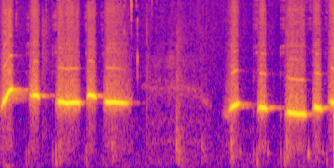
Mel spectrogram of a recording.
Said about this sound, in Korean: 휘파람 소리 오라버니가 내는 건가요? 휘파람 잘 부세요 하셨네요.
